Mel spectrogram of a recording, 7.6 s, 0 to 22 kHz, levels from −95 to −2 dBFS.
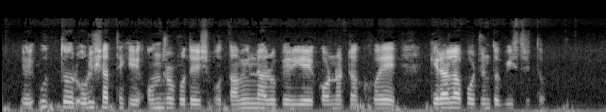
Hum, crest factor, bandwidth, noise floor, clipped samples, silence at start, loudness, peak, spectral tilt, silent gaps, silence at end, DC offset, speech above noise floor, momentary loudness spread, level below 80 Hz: none; 24 dB; 11.5 kHz; -50 dBFS; under 0.1%; 0.05 s; -24 LUFS; -4 dBFS; -4 dB/octave; none; 0.35 s; under 0.1%; 24 dB; 12 LU; -50 dBFS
